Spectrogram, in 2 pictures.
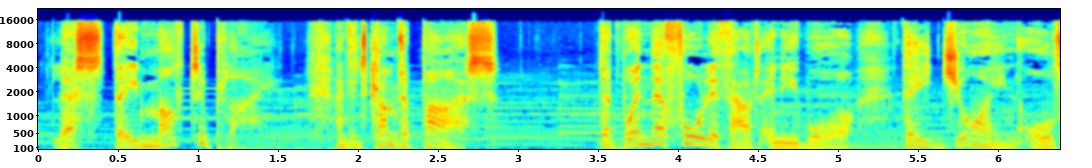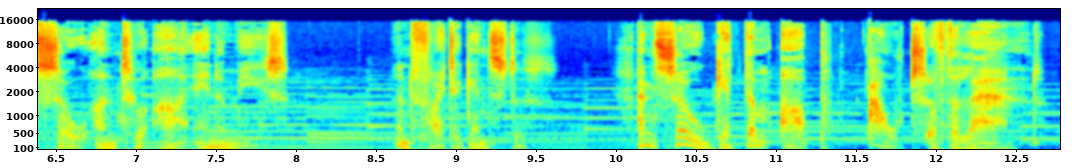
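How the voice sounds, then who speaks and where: Stern Egyptian king, animated delivery. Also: mid-range voice, measured pace, soft background music. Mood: scheming, urgent. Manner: commanding, formal, declamatory. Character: stern, ruthless adult male king of Egypt. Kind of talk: dramatized scripture acting.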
